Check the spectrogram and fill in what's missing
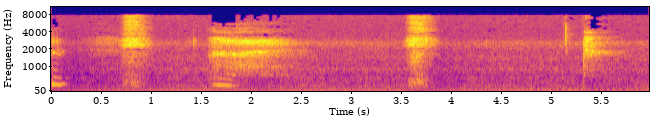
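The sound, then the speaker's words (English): Several sharp, wheezy gasping breaths from a stuffed-up person come in an uneven rhythm, fairly loud, building up as though toward a sneeze, with a brief breathy burst near the end. “I'm gonna sneeze like it.”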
